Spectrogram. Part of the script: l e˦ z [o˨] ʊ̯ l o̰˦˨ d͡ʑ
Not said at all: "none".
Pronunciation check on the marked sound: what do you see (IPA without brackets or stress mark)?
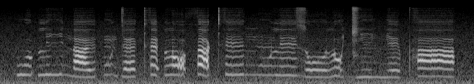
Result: o˨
